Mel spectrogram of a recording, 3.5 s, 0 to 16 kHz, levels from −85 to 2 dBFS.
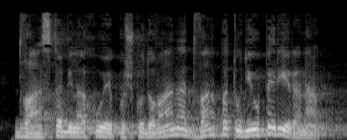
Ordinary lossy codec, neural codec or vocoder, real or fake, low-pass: MP3, 48 kbps; autoencoder, 48 kHz, 128 numbers a frame, DAC-VAE, trained on Japanese speech; fake; 14.4 kHz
